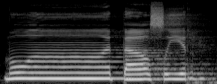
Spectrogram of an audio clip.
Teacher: Karena sebelum ro disukunkan ada baris kasrah, maka ro-nya tipis. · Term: tarqiq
